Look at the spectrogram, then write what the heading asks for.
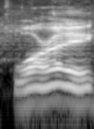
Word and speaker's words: Warre: On the pass there, it goes to Warre, is how you pronounce her name.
